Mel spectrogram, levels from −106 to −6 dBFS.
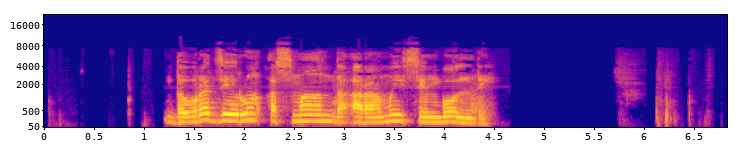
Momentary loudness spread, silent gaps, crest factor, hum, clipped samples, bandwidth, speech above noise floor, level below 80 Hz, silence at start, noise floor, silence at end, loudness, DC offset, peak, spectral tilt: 8 LU; 4.66-5.69 s, 6.02-6.10 s; 16 dB; none; under 0.1%; 7.8 kHz; over 77 dB; -60 dBFS; 1.2 s; under -90 dBFS; 0.6 s; -14 LUFS; under 0.1%; 0 dBFS; -6.5 dB/octave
